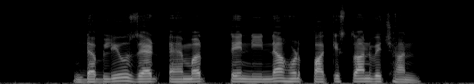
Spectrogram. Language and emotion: Punjabi, neutral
